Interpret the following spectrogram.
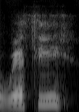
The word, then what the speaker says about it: Withy: Is it Joe Withy? Yeah. Yes. Or Wifey? Yep. No, Joe Withy.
